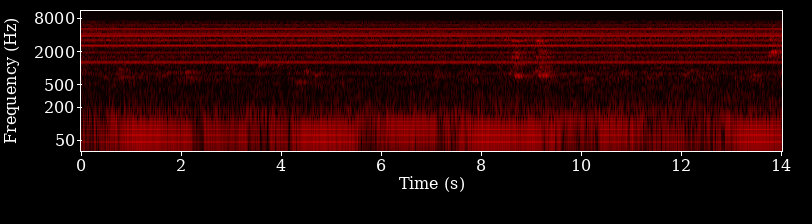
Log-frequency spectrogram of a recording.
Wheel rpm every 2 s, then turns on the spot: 0, 0, 0, 0, 0, 0, 0.
none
